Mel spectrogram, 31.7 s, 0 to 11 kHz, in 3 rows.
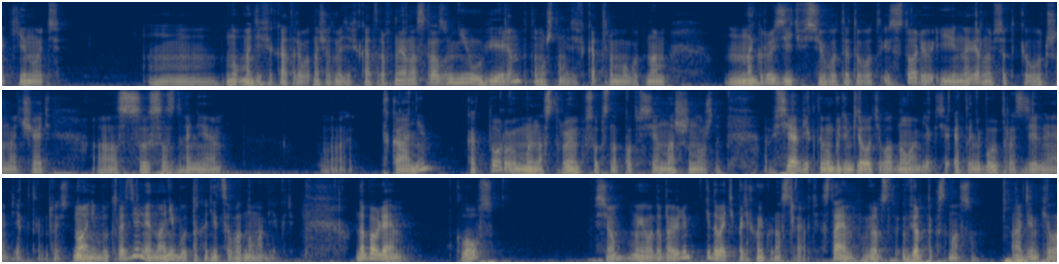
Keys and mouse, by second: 12.0 KP_1, 14.4 click, 14.6-15.5 middle drag, 15.5 click, 15.6-26.0 middle drag, 26.0-31.6 drag.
